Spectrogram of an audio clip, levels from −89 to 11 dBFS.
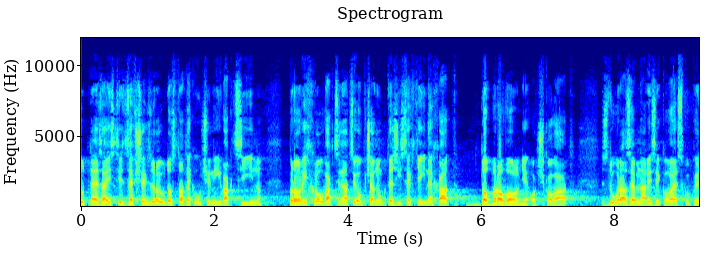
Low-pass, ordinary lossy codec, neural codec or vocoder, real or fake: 10.8 kHz; AAC, 48 kbps; none; real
